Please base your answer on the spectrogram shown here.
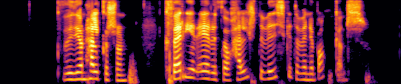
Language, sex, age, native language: Icelandic, female, 20-29, Icelandic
